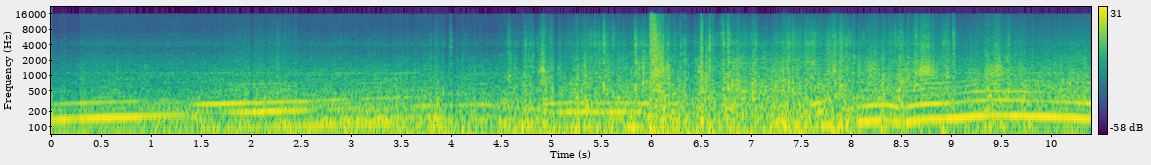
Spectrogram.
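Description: Car engine running while driving, its pitch rising and falling with the revs and dipping then climbing again about eight seconds in. A few sharp knocks come about six seconds in.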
